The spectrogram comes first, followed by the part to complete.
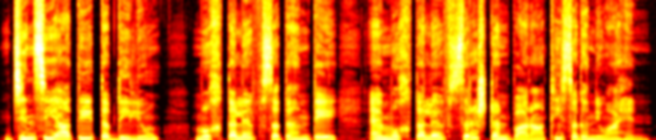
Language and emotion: Sindhi, neutral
